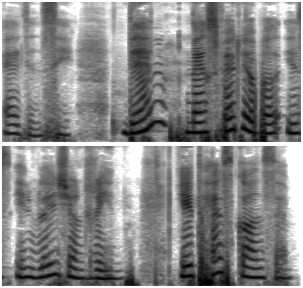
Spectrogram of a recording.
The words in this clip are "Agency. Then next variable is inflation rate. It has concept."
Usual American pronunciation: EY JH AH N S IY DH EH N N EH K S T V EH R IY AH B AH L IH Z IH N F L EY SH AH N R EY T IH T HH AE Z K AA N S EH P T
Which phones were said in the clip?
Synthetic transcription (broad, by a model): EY JH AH N S IY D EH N N EH K S T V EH R IY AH B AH L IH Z IH N F L EY SH AH N R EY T IH T HH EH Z K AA N S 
